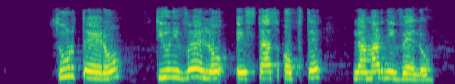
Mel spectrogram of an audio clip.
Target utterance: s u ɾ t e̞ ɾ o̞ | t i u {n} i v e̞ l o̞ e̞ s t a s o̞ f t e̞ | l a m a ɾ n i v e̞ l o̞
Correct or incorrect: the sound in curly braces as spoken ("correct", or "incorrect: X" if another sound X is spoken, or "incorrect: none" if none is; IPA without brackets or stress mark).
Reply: correct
